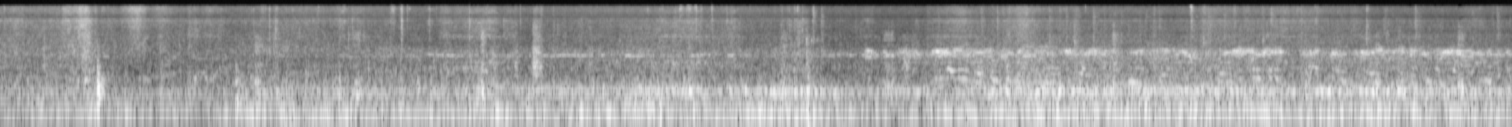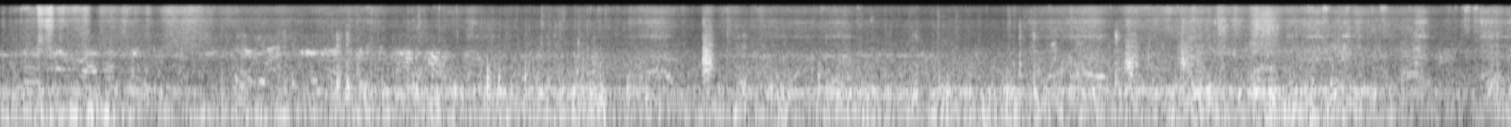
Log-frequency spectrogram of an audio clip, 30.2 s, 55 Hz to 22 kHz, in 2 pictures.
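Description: Strong wind buffeting the microphone and water rushing along the hull of a sailboat running in gusts of up to 38 knots, a steady loud roar. A single sharp knock about a second in.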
